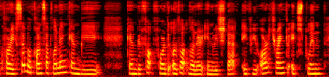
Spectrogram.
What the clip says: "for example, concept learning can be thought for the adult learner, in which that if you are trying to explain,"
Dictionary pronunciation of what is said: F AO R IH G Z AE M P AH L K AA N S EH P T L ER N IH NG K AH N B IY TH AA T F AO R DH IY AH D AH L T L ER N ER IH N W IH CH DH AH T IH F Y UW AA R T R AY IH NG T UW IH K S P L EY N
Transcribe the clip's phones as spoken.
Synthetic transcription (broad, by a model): F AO R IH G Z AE M P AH L K AA N S EH P T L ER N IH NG K AH N B IY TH AA T F AO R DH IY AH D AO T L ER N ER IH N W IH CH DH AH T IH F Y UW AA R T R AY IH NG T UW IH K S P L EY N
